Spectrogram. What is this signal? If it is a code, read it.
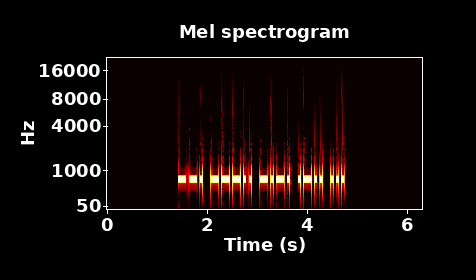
Morse code, heard as a keyed tone, about 22 wpm, 700 Hz. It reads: G8CLS
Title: DXCC-100 Call Signs - 5 Characters - Repeated 3x - 22wpm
